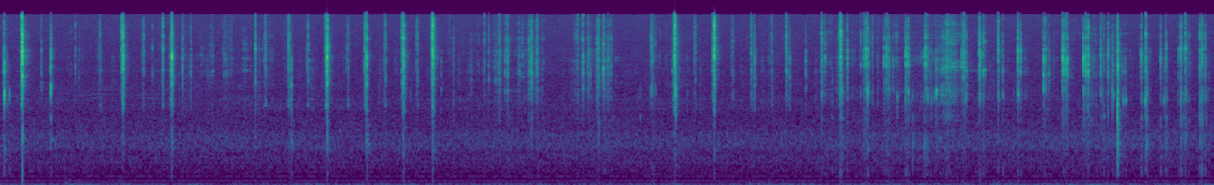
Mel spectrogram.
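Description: Fingernails tap the teeth and handle of a large, hollow, grey matte plastic claw hair clip resting on a desk. The result is a run of sharp, bright, dry plastic clicks with almost no ring, spaced irregularly at first and coming faster and denser in the last few seconds.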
